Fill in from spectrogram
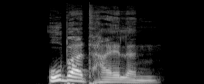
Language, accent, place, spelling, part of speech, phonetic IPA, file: German, Germany, Berlin, Oberteilen, noun, [ˈoːbɐˌtaɪ̯lən], De-Oberteilen.ogg
- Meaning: dative plural of Oberteil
